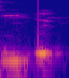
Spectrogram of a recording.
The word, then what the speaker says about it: Ludwig: Is it Ludwig or Ludwig? It's pronounced Ludwig, but it's with a W.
